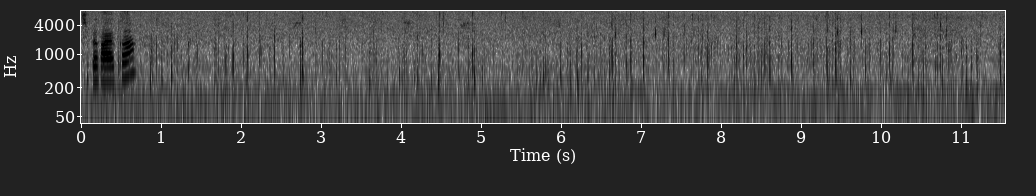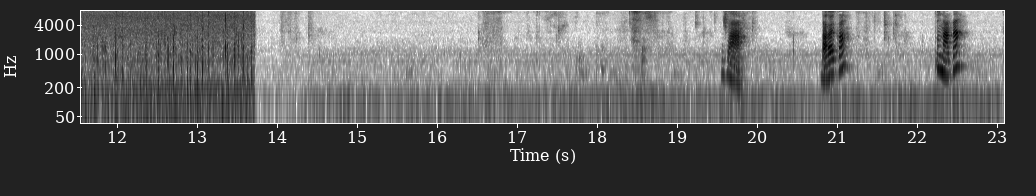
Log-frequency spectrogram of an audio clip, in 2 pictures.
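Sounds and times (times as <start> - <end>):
steady rain falling: 0.0 - 13.8.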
